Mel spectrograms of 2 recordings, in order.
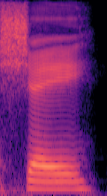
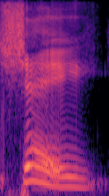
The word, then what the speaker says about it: Shai: I called him Shy a few times.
